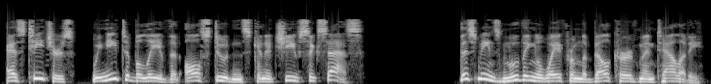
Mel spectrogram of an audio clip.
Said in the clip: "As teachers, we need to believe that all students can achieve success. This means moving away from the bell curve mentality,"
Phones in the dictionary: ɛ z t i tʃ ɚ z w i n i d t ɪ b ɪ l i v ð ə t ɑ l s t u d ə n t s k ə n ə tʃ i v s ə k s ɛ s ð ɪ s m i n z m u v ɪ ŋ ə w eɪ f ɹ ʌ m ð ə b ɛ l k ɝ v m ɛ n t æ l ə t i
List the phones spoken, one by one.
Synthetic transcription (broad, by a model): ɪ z t i tʃ ɚ z w i n i d t ɪ b ɪ l i v ð ə t ɑ l s t u d n t s k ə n ə tʃ i v s ə k s ɛ s ð ɪ s m i n z m u v ɪ ŋ ə w eɪ f ɹ ʌ m ð ə b ɛ l k ɝ v m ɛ n t æ l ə t i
